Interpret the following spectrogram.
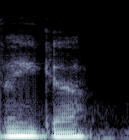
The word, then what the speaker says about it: Vega: at the end and Vega like saying like saying Vegas but take out the letter S and you get vega um FV FV2B uh 58 Honi was a Chinese car company CA72.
